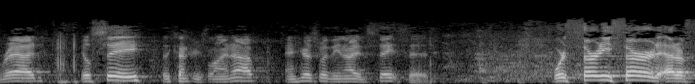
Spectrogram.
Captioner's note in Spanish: risas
